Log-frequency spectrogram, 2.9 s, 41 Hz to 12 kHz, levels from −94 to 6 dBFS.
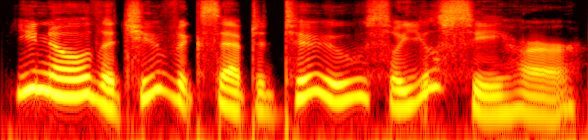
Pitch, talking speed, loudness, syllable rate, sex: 205 Hz, 205 wpm, -18 LUFS, 4.6 syllables/s, female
